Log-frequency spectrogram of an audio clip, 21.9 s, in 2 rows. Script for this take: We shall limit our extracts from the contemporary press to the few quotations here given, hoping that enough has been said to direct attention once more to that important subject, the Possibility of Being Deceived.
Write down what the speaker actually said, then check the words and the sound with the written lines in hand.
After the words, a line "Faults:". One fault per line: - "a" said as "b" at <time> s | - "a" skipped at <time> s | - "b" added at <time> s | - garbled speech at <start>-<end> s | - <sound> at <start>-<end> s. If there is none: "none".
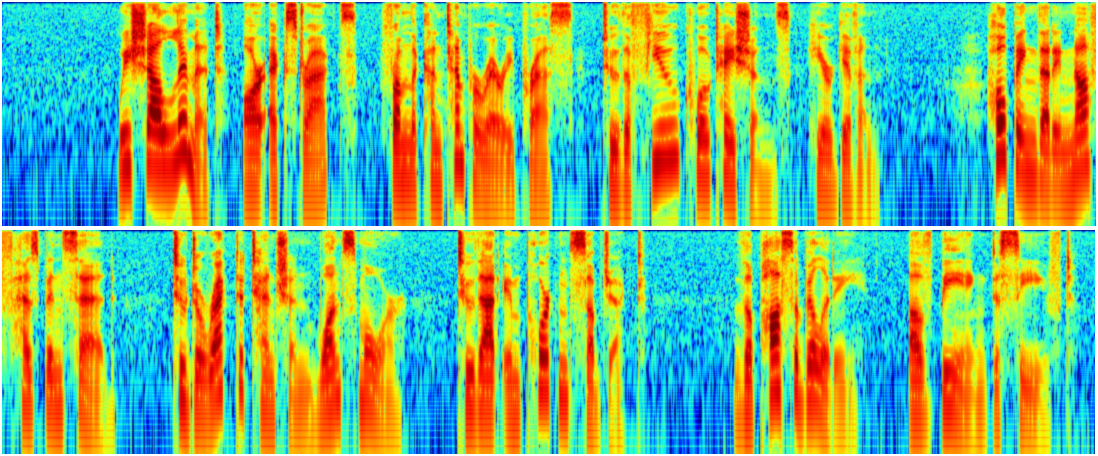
We shall limit our extracts from the contemporary press to the few quotations here given, hoping that enough has been said to direct attention once more to that important subject, the Possibility of Being Deceived.
Faults:
none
